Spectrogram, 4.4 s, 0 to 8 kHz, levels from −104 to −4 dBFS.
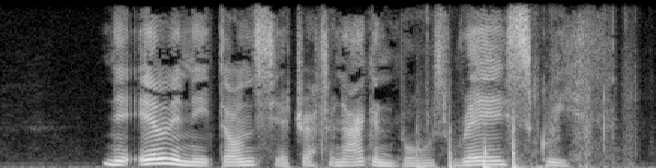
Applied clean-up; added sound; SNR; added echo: none; Run; 11 dB; none.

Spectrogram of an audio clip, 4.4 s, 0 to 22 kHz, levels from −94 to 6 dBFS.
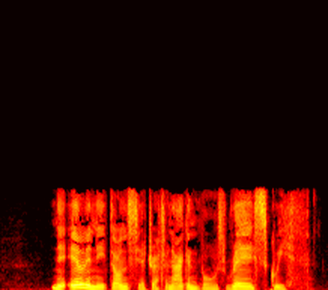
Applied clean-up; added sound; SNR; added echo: none; none; none; none.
